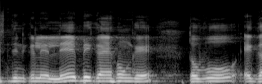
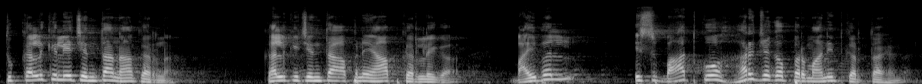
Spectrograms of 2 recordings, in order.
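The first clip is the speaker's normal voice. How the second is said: higher-pitched, insistent sermon delivery; raised, assertive preacher's voice; emphatic preaching; 4 semitones higher than usual. Real, not acted. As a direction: drive the promise home to the congregation.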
